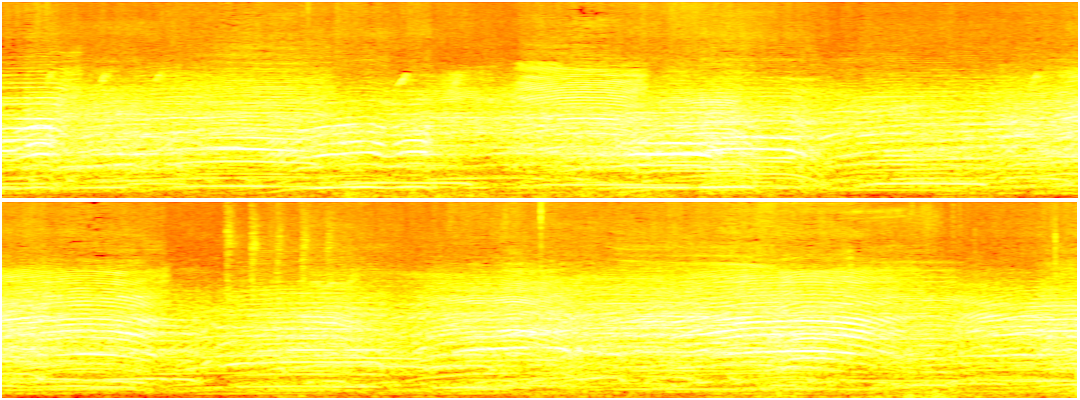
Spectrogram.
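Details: Herd of non-pregnant Hereford and Careta cows offered as a sale lot, many animals lowing at once in overlapping, drawn-out moos, some rising then falling, calls layered continuously with no pause.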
